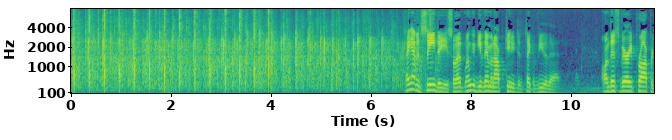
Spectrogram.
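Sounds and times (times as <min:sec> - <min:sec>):
crowd applauding: 0:00.0 - 0:07.8
speech: 0:06.7 - 0:09.8, 0:10.6 - 0:11.6.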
